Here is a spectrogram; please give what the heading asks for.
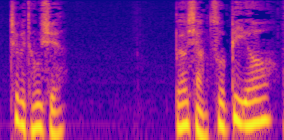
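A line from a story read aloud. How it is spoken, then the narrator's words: Very gentle. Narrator (Chinese): 说了非常温柔说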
